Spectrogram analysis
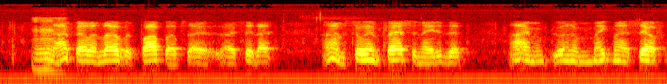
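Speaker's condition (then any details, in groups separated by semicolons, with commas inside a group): Parkinson's disease; about 25 years since onset; age 88, no longer able to work, interview recorded by telephone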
